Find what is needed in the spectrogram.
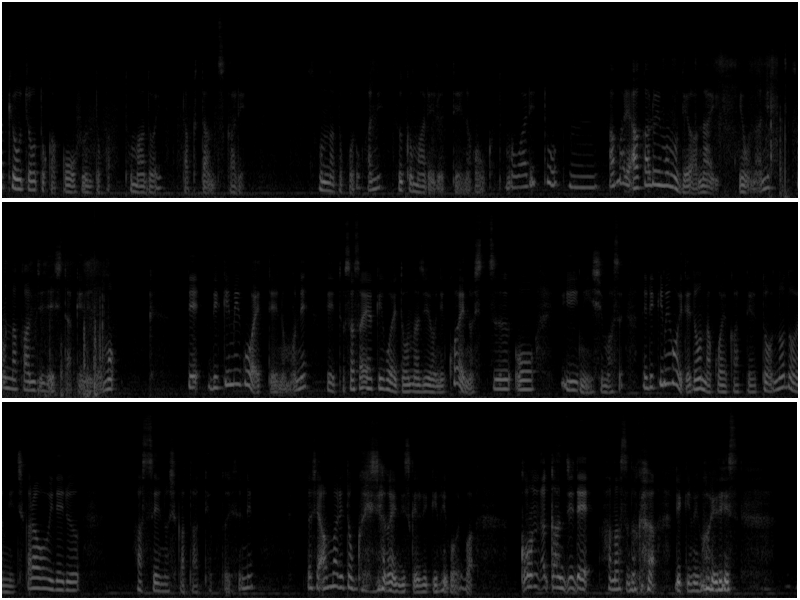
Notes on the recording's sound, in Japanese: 今日はワイヤレスイヤホンで収録したため、音量が小さくなっています。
